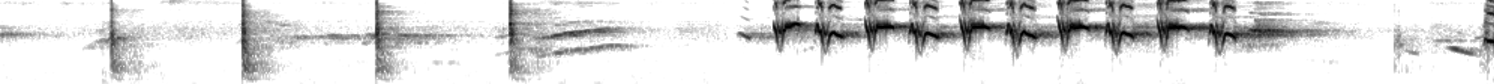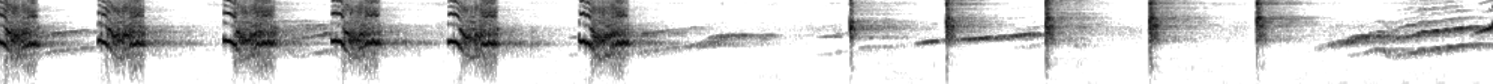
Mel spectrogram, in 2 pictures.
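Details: A Black-winged myna songster heard on a lure and training track for caged birds. Scattered sharp clicks lead into a burst of high rapid chatter, then loud evenly spaced whistled notes and a few softer rising slurs.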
